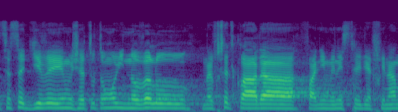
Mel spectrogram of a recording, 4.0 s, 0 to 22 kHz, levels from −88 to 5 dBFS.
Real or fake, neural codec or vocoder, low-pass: real; none; 9.9 kHz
